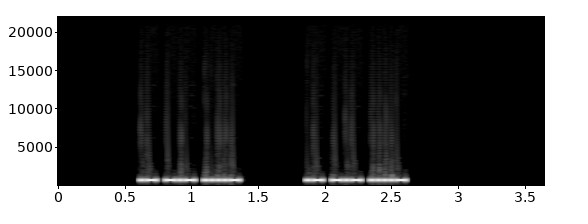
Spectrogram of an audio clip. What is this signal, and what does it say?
Morse code, heard as a keyed tone, about 53 wpm, 700 Hz. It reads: AK4 AK4
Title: USA Call Sign Prefixes - Repeated 2x - 50wpm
